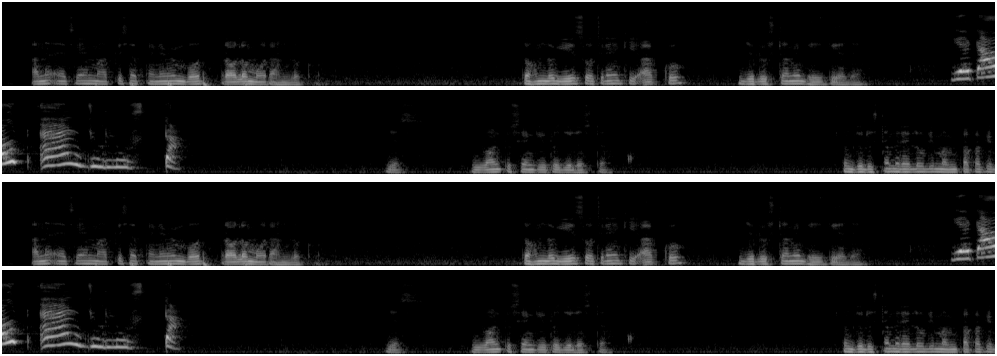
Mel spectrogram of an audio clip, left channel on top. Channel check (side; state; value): both; identical; correlation 1.00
